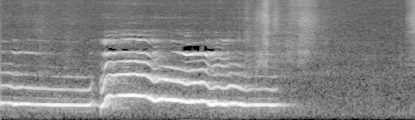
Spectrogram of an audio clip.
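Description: A woman humming a closed-mouth "mmm" of delight: a steady high hum for about a second, then a jump to a higher note that slides slowly back down, ending about three seconds in.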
